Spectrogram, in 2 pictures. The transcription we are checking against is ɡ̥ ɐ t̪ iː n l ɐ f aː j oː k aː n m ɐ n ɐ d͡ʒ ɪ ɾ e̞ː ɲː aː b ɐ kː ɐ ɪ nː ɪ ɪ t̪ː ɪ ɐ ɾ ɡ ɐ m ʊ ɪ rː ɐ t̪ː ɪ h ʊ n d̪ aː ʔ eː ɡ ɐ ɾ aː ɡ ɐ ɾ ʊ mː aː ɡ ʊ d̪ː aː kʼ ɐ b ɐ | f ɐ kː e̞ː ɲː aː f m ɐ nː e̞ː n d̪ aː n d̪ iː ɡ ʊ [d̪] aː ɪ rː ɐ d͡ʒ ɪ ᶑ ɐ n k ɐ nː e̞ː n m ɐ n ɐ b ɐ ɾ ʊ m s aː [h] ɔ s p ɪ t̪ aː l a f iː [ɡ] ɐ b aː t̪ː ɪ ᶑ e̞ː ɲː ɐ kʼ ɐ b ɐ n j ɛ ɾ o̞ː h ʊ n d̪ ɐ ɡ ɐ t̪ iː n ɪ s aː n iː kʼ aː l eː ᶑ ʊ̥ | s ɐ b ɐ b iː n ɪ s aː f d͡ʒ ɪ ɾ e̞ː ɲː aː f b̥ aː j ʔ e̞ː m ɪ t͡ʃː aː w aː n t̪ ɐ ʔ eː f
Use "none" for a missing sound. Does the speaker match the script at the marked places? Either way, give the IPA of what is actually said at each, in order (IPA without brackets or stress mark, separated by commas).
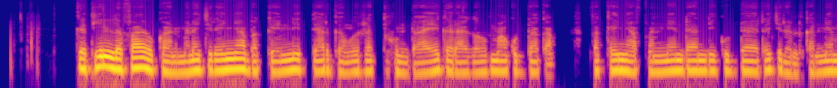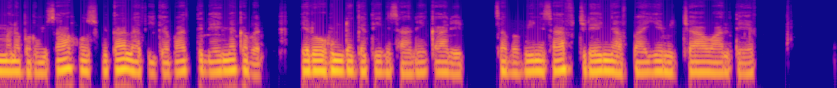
d̪ː, h, ɡ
